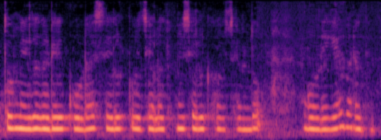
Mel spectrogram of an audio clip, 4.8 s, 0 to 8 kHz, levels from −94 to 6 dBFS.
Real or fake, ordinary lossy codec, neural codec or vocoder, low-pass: fake; none; codec, 16 kHz, 4 kbps, FunCodec, trained on Chinese and English, 50 frames a second; none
